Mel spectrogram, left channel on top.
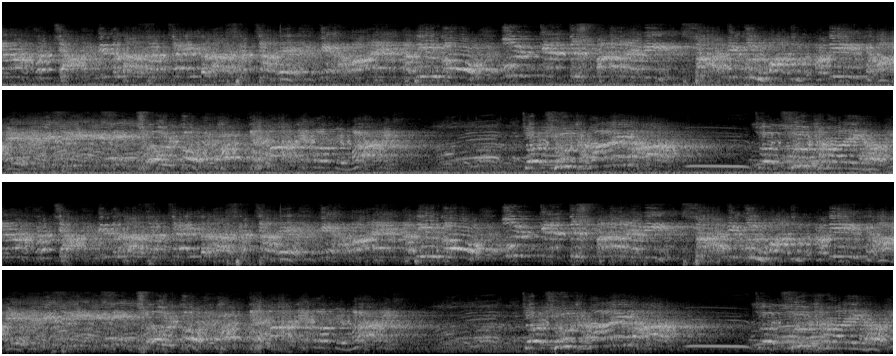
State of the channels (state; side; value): noise; left; rumble, 19 dB below the sound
